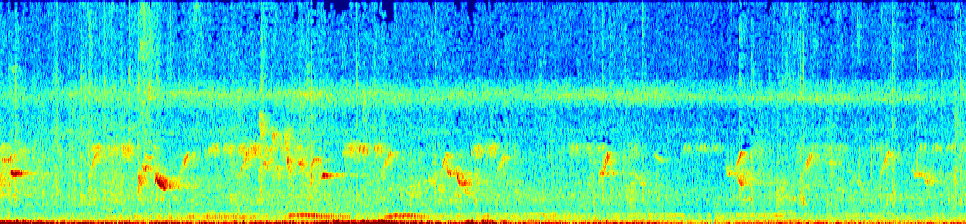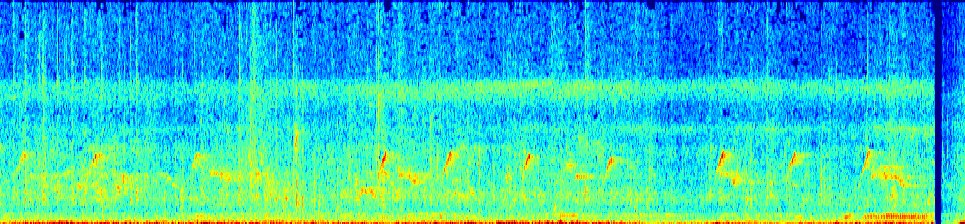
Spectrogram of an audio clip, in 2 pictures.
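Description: Birds chirping: a long run of short, quick down-slurred chirps, with a few lower wavering calls among them. Wind rumbles on the microphone now and then.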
